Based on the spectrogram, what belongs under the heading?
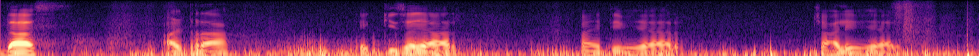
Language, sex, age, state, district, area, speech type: Urdu, male, 18-30, Maharashtra, Nashik, rural, spontaneous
